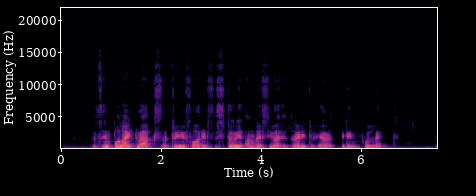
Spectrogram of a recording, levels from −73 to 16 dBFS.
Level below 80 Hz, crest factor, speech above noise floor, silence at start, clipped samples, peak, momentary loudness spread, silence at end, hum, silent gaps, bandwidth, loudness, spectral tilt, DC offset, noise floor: -58 dBFS; 18 dB; 30 dB; 0.6 s; under 0.1%; -4 dBFS; 13 LU; 0 s; none; none; 11.5 kHz; -22 LUFS; -7 dB/octave; under 0.1%; -53 dBFS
